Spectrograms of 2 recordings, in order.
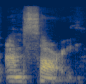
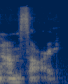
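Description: First: Said in the usual way. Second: "I'm sorry" breathed out in a whisper, much softer; whispered reluctant apology. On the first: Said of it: "the words "I'm sorry" mean so much". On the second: Shown as a demonstration. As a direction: barely get "I'm sorry" out, as if it's hard to say. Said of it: "have a really hard time saying".

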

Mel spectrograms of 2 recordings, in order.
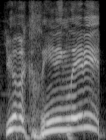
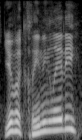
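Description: First: Much higher, emphatic disbelief on "cleaning"; incredulous repeat. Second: Surprised question. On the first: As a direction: ask it in high-pitched astonishment. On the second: Incredulous question, first take. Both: Real, not acted.

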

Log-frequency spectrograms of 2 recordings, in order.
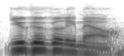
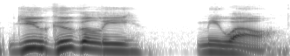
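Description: First: A light Zoolander line; lightly voiced Zoolander mangling words; Zoolander quote. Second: Zoolander quote. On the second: Retold or imitated. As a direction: stretch it out like a dim male model. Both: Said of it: "Shout out to Zoolander right there".

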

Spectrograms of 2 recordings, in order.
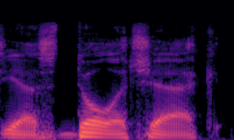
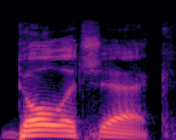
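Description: First: Dolacek said slowly, with an A in the middle; Dolacek, slow careful demo; pronounced Dolacek. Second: Dolacek said out louder with a falling end; Dolacek announced. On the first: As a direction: say Dolacek deliberately, stress on the first syllable. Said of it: "it's pronounced". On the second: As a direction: proclaim Dolacek. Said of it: "So Dolacek". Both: Shown as a demonstration.

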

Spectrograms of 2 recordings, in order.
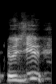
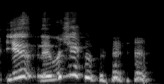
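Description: First: Said in the usual way. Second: Much higher, slow mock accusation; high mock accusing. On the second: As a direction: stretch it out high, teasing. Repeating the accusing quote, hammed.

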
